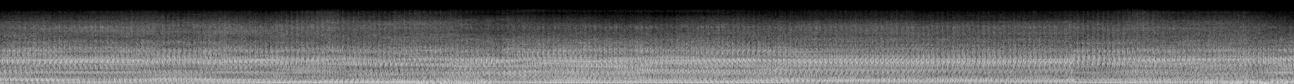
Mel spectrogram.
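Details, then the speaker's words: Detroit Diesel-powered car crusher idling with a pressure line cracked to check pump output. Uneven churning as the starving hydraulic pump sucks air from a low-oil tank; owner also suspected debris or a failed pump. "so it looks like we're just getting nothing but a bunch of air"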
